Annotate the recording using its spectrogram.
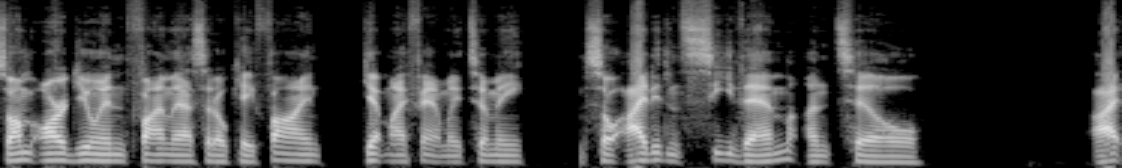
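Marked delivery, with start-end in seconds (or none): none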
